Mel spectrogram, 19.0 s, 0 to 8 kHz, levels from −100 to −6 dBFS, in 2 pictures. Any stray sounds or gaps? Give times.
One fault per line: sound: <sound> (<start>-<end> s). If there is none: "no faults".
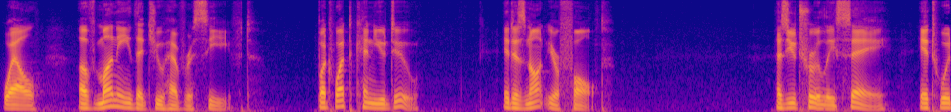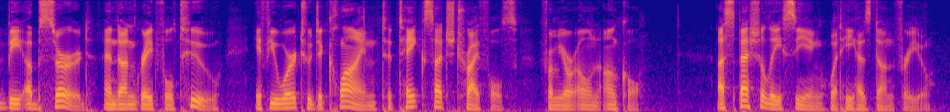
no faults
